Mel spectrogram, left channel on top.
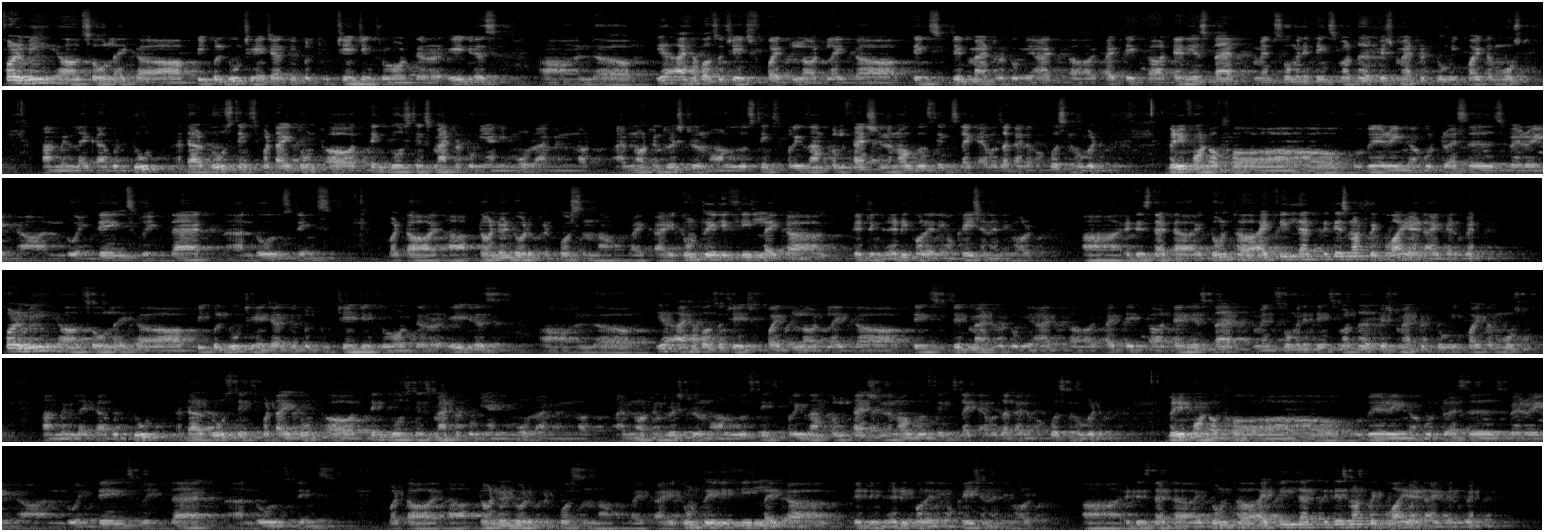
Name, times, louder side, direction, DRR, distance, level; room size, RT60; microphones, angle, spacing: voice 1, 0.0-4.9 5.4-15.2 15.8-21.3 21.5-26.4 26.8-34.1 34.7-41.1 41.6-45.5, left 2 dB, 85° left, -1 dB, 3.4 m, -28 dB
28.5 x 18.5 x 6.8 m, 0.98 s
head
